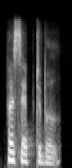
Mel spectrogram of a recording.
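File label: "perceptible", Indian English; Dictionary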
